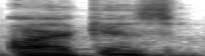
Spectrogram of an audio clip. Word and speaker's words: Arkansas: city kansas and then our kansas which is pronounced arkansas anyway anyway i'm i'm off the beaten path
